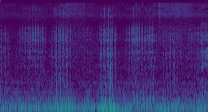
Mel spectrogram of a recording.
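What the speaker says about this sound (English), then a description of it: "Can you hear Janet purring?" A cat purrs steadily up close, a low rumbling drone with soft rhythmic swells, no voices.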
